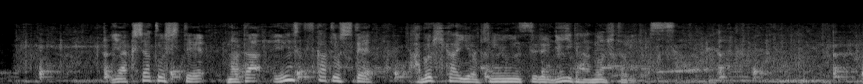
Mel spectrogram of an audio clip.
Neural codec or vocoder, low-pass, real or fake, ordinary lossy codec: codec, 16 kHz, 4 kbps, FreqCodec, smaller model; 7.2 kHz; fake; none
